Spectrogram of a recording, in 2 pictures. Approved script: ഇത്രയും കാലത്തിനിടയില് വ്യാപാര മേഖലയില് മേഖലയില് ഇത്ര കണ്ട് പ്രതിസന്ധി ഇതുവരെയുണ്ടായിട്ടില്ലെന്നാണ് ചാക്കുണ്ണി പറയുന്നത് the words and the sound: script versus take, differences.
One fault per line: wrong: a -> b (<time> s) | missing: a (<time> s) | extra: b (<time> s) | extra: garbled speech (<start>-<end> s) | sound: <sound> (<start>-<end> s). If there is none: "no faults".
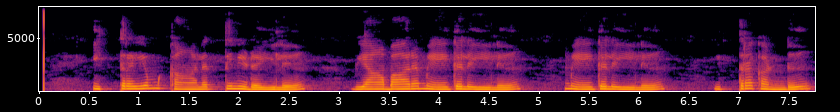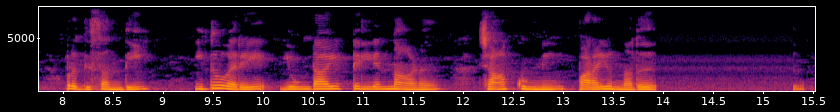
no faults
